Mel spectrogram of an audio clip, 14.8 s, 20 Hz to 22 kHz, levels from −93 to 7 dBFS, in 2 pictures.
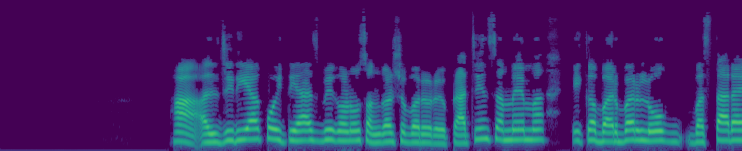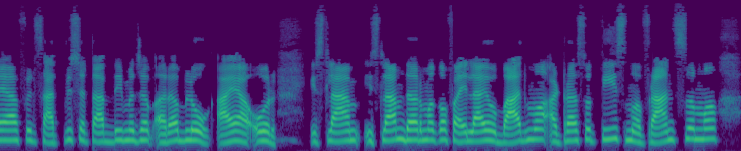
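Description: From start to finish the speech carries a swirly, hollow smear with blurred consonant onsets, most likely generation loss from several passes through a lossy codec, consistent with AAC-LC around 64 kbit/s. A spectrogram shows scattered spectral holes and nothing above 19.9 kHz.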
